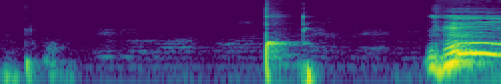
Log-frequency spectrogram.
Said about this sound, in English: I feel like that cork pop foreshadows the flavor of this.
